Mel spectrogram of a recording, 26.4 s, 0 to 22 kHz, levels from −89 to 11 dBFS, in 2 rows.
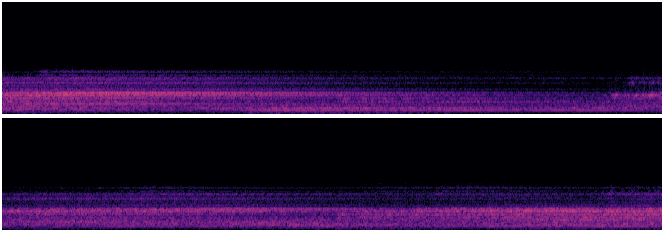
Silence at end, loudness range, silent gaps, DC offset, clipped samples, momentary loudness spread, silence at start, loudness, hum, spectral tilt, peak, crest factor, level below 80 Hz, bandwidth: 0 s; 12 LU; none; under 0.1%; under 0.1%; 12 LU; 0 s; -43 LUFS; none; -11 dB/octave; -26 dBFS; 16 dB; -76 dBFS; 3.9 kHz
